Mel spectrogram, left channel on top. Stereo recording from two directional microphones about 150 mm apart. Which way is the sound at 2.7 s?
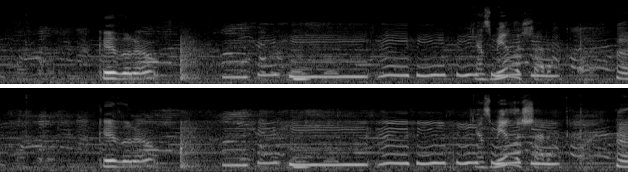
25° right (ahead or behind).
